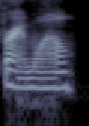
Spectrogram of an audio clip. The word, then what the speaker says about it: Bramwell: And he said it's Bramwell.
